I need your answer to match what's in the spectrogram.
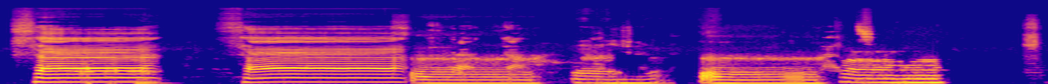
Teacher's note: জিহ্বার আগা উপরের দাঁতের আগাতে স্পর্শ হবে এবং যত নরম করা যায়, ভিতর থেকে বাতাস তো অবশ্যই আসবে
